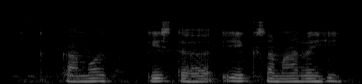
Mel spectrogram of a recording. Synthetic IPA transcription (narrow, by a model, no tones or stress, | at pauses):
kaːmokist̪əɾəeːksəmaːɾəɦi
